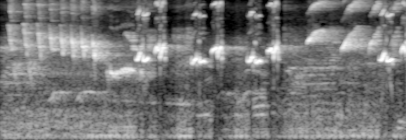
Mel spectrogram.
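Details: Agitated fighting song from an Oriental magpie-robin: a buzzy, harsh opening, then sharp whistled notes and high squeaks repeated rapidly, over a low background hum.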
